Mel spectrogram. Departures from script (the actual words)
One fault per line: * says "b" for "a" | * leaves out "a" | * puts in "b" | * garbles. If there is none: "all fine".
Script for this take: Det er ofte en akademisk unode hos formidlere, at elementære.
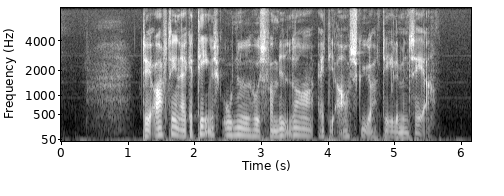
* puts in "de afskyr det"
